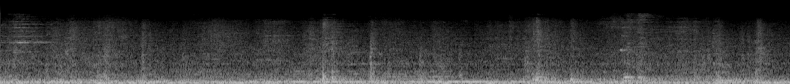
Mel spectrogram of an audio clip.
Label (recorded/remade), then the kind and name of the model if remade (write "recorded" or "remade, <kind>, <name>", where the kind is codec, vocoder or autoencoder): recorded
